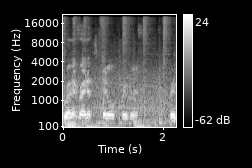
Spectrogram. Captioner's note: crowd Noises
